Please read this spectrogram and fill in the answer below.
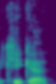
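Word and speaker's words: KiCad: i so uh just i learned that it was uh made by people in france so they recommend people say kiket i used to say kai ked and this has been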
